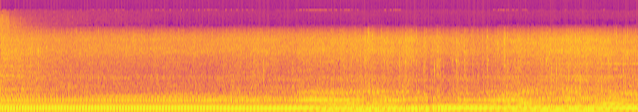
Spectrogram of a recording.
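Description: Suzuki Samurai engine running under way along a dirt track. The engine note holds steady, then shifts pitch about two-thirds of the way through with a brief knock.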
